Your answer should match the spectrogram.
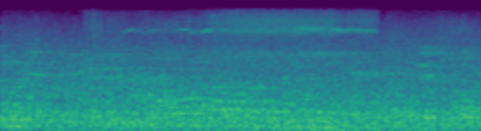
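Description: Steady outdoor street noise with road traffic going by.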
